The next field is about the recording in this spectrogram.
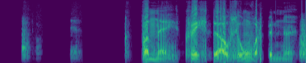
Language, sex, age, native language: Icelandic, male, 15, Icelandic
